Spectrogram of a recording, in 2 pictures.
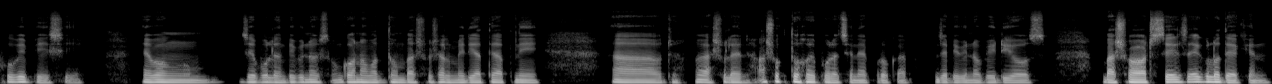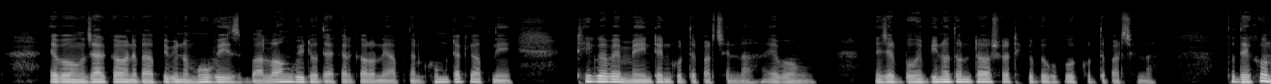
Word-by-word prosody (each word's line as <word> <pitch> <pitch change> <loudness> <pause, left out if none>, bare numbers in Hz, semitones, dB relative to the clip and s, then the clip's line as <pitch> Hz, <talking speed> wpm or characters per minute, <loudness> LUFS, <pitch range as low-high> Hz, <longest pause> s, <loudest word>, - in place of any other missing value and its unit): খুবই 115 0 +1
বেশি 85 -2 -6 0.8
এবং 105 0 +3 0.2
উন 95 - -2 0.5
যে 110 - 0
বললেন, 100 -2 -1
বিভিন্ন 105 +1 -1 0.3
গণমাধ্যম 105 -1 0
বা, 100 - +1
সোশ্যাল 100 +1 -2
মিডিয়াতে 100 0 -1
আপনি 100 0 -3 1.0
আড 100 -1 0 0.4
আসলে 100 +2 -2 0.3
আসক্ত 120 +1 -1
হয়ে 110 -2 +3
পড়েছেন 95 -1 -1
এক - - -12
প্রকার। 85 -1 -5 0.3
যে 100 - -1
বিভিন্ন 95 -1 -2
ভিডিওস 95 -1 -2 0.7
বা, 100 - +5
শর্টস, 105 -2 +5
এলস 110 0 +3
এগুলো 115 0 +5
দেখেন 90 -1 -1 0.7
এবং 105 0 +5 0.2
যার 110 0 +5
কারণে 105 -1 +4
বা 100 - +4
বিভিন্ন 105 0 +2
মুভিস 110 -2 +3 0.2
বা, 95 - 0
লং 110 +2 +4
ভিডিও 110 -1 +3
দেখার 95 0 -2
কারণে 95 -1 0
আপনার 95 +1 -7
ঘুমটাকে 115 +1 -1
আপনি 100 -2 -4 0.8
ঠিকভাবে 130 -2 +6 0.2
মেইনটেইন 100 +2 +2
করতে 95 -1 -3
পারছেন 90 -1 -6
না 85 - -6 0.3
এবং 95 0 -2 0.8
নিজের 105 0 +3
বই 105 0 +3
বিনোদনটা 115 0 +4
আসলে 110 0 -1
ঠিকভাবে 105 -2 -5
উপভোগ 100 +1 -2
করতে 100 +2 -8
পারছেন 90 +1 -7
না। 90 - -9 0.7
তো - - -8
দেখুন, 115 +6 +6
100 Hz, 135 wpm, -24 LUFS, 95-110 Hz, 1.0 s, ঠিকভাবে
